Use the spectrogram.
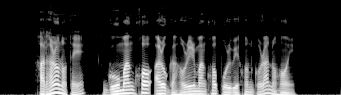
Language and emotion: Assamese, neutral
